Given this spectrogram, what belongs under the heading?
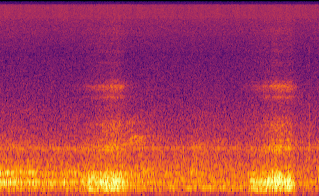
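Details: Sleeper snoring: two loud, rough, rattling inhaled snores about three seconds apart, with quiet breathing between them.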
